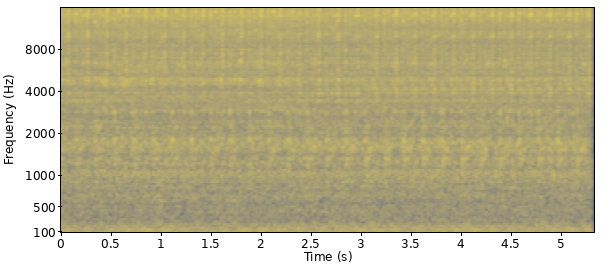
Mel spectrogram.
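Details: 6.7 Powerstroke diesel idling after a completed CCV reroute install: a steady, even diesel idle with light injector clatter and a deep rumble, no misses or knocks; normal healthy idle.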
